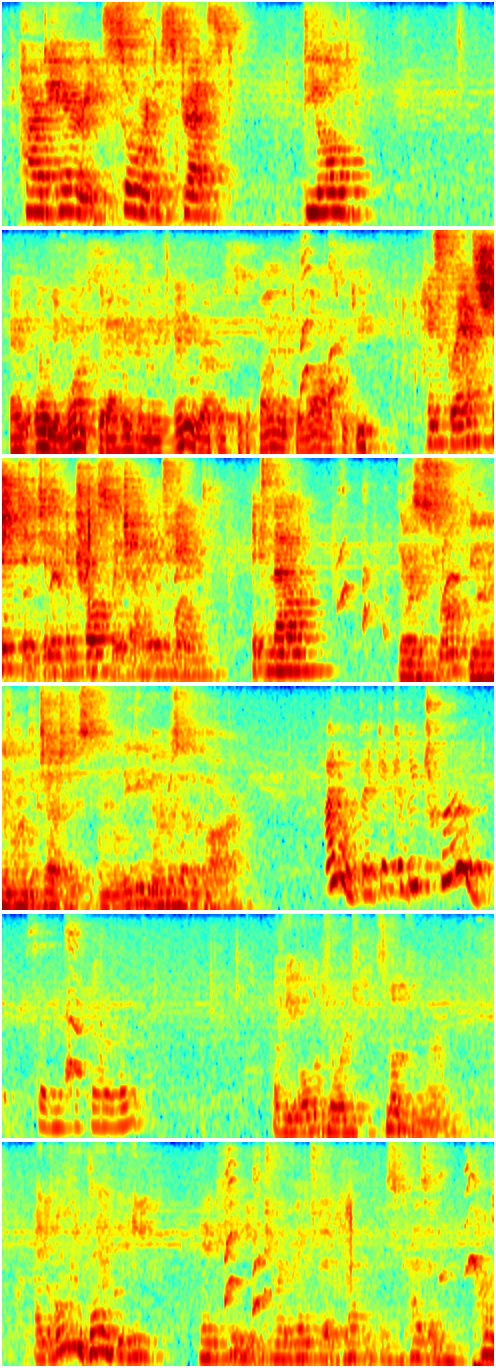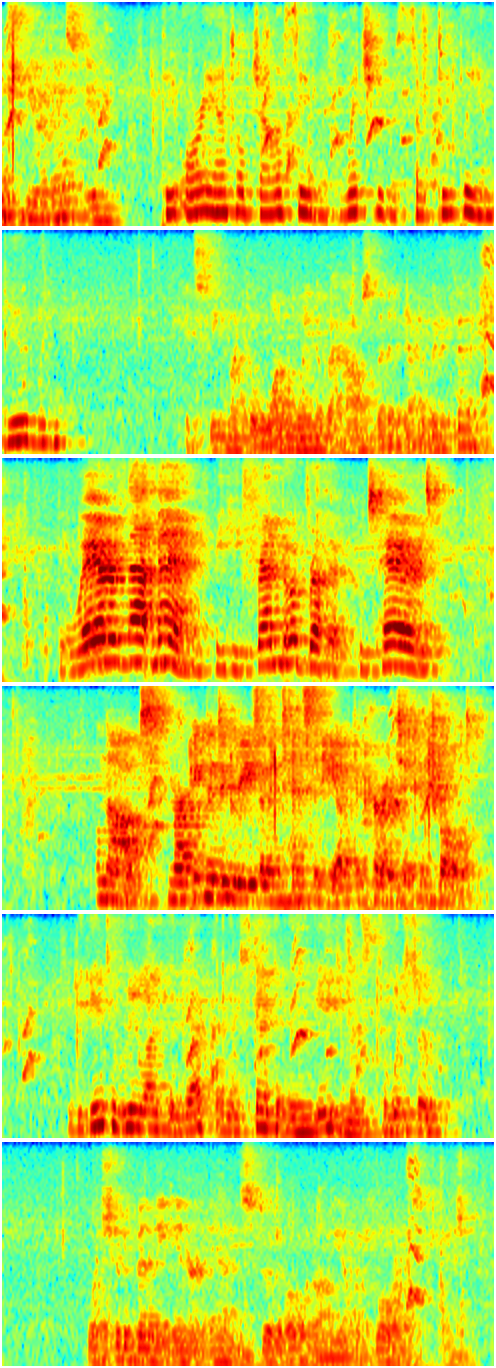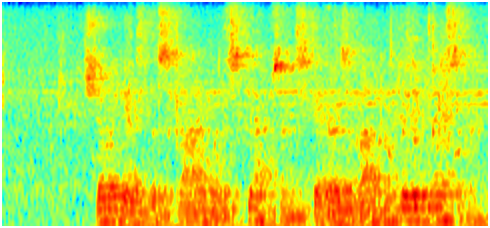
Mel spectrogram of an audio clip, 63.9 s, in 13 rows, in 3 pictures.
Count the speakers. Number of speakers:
10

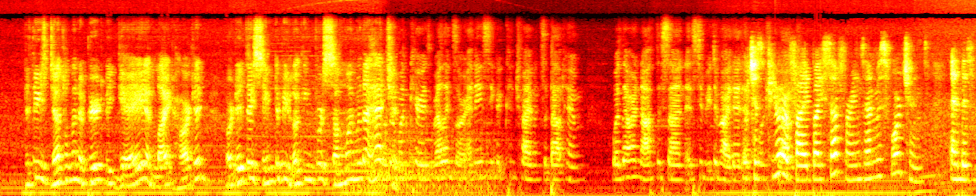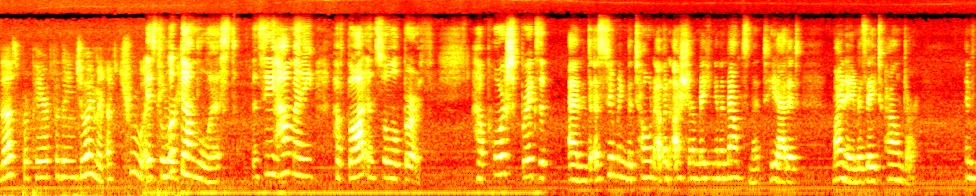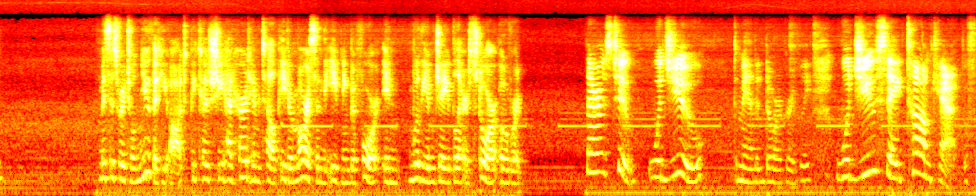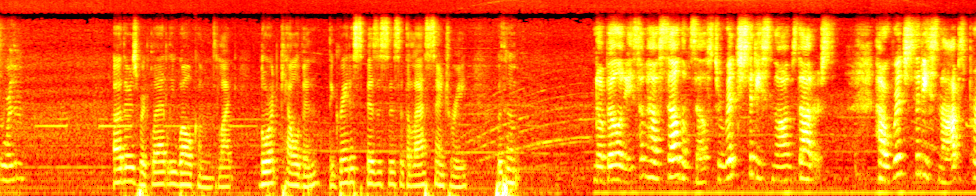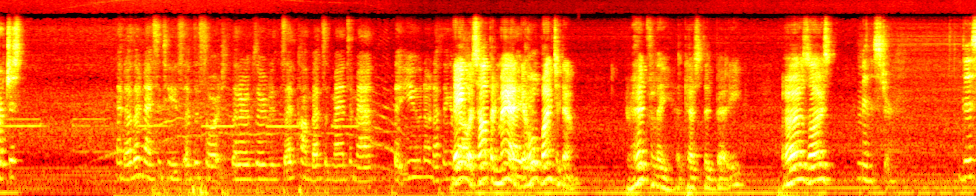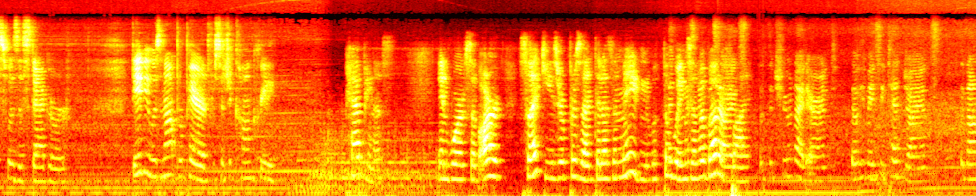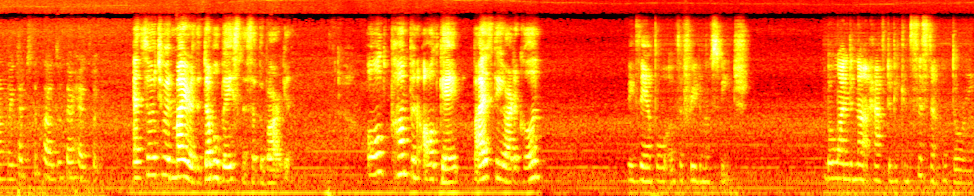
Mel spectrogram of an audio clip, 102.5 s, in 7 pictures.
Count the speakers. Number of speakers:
8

